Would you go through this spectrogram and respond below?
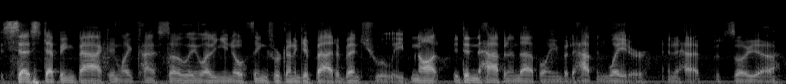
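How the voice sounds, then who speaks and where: A man with a deep voice chats casually as a podcast guest. His phrasing is halting, often repeating words as he goes. There is faint noise behind him. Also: level tone, a bit bright, muffled recording. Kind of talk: casual chat.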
